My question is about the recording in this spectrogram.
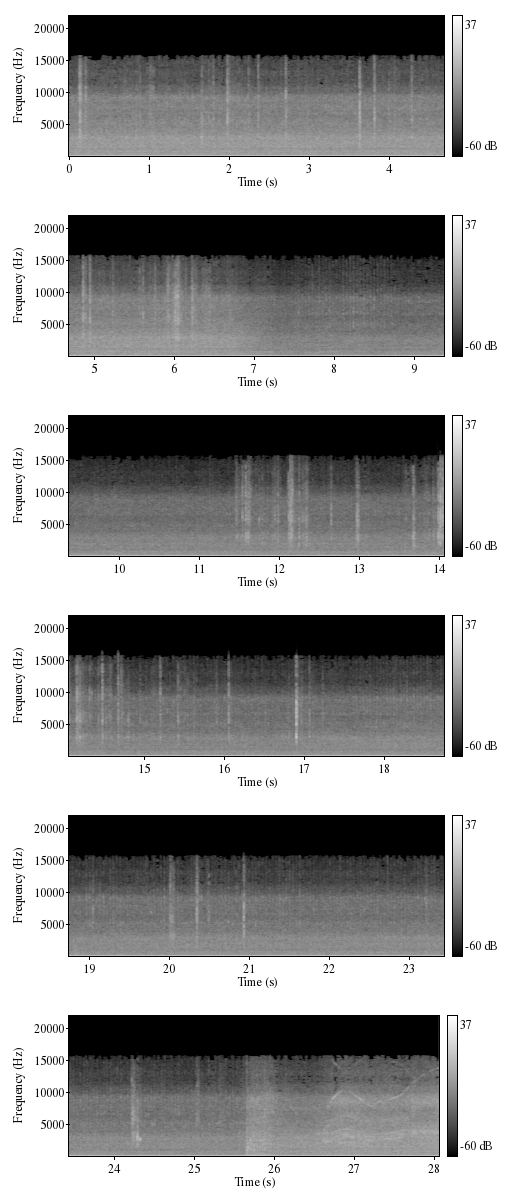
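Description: An engine idling steadily, its speed stepping down about seven seconds in and back up near the end. Light clicks and rustling of yellow plastic spiral hose wrap being handled ride over it.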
